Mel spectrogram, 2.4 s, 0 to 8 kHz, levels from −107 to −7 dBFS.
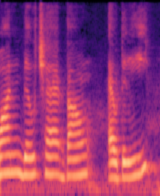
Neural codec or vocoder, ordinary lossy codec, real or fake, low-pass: codec, 16 kHz, 1 kbps, FunCodec, trained on LibriTTS, 50 frames a second; none; fake; none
